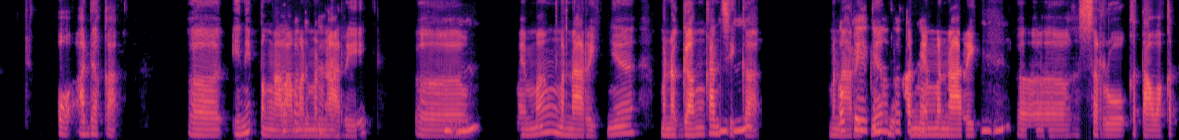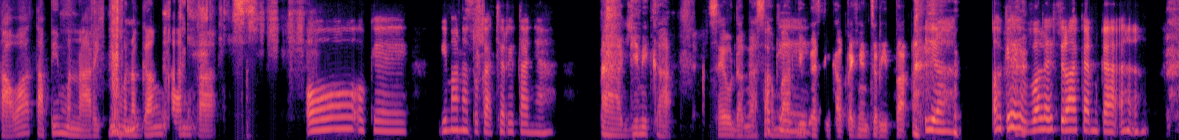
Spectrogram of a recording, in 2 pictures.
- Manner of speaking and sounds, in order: tongue click; tapping; other background noise; chuckle; laughing while speaking: "Oke"; chuckle
- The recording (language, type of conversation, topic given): Indonesian, unstructured, Apa destinasi liburan favoritmu, dan mengapa kamu menyukainya?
